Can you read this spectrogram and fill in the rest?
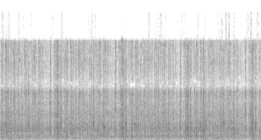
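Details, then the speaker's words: Knitting machine garter carriage knitting a sock: steady mechanical swish with occasional sharp pops from a couple of gate pegs out of alignment. "see you're going to hear some popping noises every now and then with my garter Carriage I have a couple gate fakes that are of [Music] alignment especially at tension three"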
